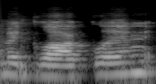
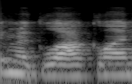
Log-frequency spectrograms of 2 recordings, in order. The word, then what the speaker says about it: McLaughlin: But we've had the pleasure of meeting Pat McLaughlin, and as you know, did I say McLaughlin or is it McLaughlin?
